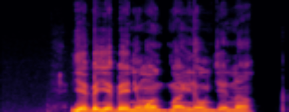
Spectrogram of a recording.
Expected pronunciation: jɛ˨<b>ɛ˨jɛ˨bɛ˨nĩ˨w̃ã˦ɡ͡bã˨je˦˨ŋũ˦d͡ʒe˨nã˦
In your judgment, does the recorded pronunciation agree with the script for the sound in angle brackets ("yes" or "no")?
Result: yes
